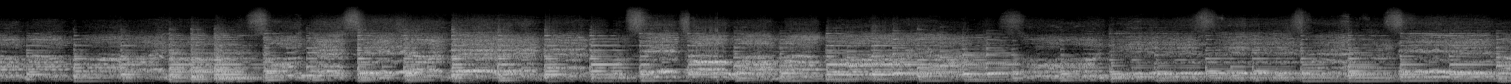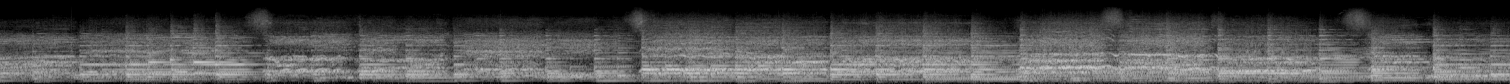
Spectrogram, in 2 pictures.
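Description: A large mixed choir of men and women singing in harmony, with sustained notes, growing louder about two-thirds of the way through.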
